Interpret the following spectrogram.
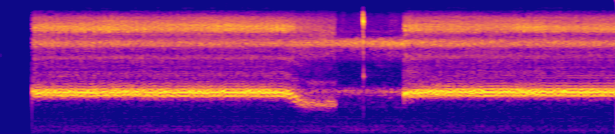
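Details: A male periodical cicada of Brood X in the eastern U.S. sings its courtship song to a female: a steady, high, buzzing drone that briefly sags lower before resuming.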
